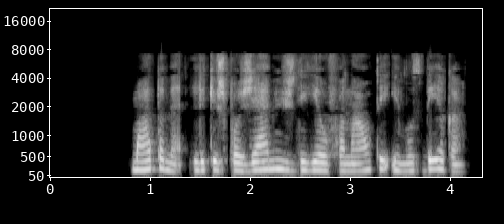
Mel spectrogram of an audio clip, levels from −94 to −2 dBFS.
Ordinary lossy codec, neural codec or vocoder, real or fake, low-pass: AAC, 32 kbps; none; real; 7.2 kHz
